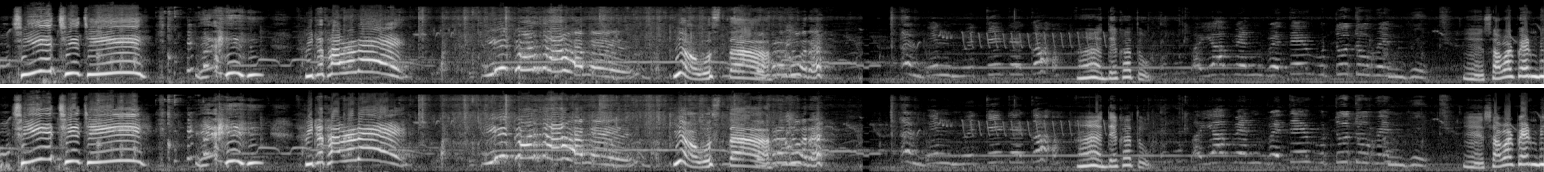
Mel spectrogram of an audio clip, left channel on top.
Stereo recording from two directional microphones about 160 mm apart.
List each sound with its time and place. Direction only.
0.1 s a sound: 10° left (ahead or behind)
2.0 s speech: 15° left (ahead or behind)
4.9 s a child's voice: 30° left (ahead or behind)
7.4 s a woman's voice: 5° left (ahead or behind)
7.8 s a child's voice: 30° left (ahead or behind)
9.4 s bird: centre (ahead or behind)
11.1 s a child's voice: 25° left (ahead or behind)
14.6 s a child's voice: 25° left (ahead or behind)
